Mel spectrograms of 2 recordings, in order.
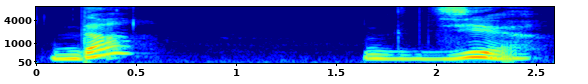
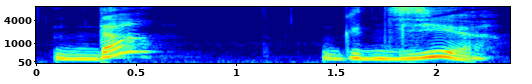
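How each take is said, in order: No difference in how they are said.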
